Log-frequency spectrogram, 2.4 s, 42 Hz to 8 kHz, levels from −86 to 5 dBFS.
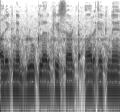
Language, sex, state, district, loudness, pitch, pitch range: Hindi, male, Uttar Pradesh, Ghazipur, -15 LUFS, 120 Hz, 115-120 Hz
